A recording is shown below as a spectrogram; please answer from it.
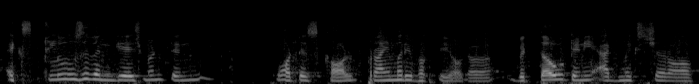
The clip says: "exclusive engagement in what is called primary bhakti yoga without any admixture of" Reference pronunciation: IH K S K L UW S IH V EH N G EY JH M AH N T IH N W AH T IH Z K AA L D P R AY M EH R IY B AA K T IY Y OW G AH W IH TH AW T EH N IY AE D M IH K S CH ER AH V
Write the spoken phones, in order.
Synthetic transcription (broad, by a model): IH K S K L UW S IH V EH N G EY JH M AH N T IH N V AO T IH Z K AA L D P R AY M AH R IY B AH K T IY Y OW G AH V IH T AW T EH N IY AE D M IH K S CH ER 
